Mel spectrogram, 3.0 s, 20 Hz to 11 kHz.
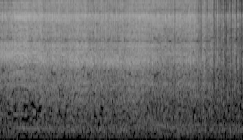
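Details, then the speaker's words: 3 V DC motor run on 12 V: shrill, very high buzzing whine that sags and turns ragged as it smokes and burns out; overvolted DC motor overheating and dying. "I'm seeing smoke a little bit. Not enough for me to stop, though."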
